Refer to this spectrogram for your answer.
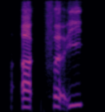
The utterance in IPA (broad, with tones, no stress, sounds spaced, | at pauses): ʔ a˨˩ k̚ f ə̰˧˥ j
